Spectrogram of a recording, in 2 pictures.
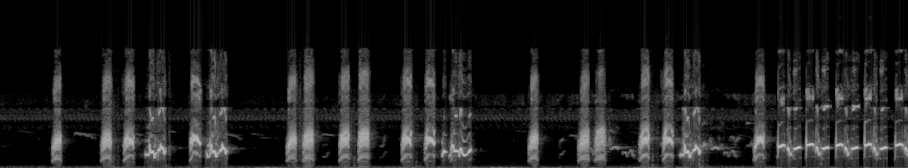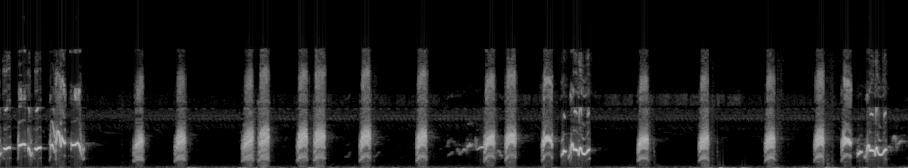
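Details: Sooty-headed bulbul singing energetically amid rapid sharp clicks, with short warbled phrases and a fast rippling trill of repeated notes in the middle of the passage.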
